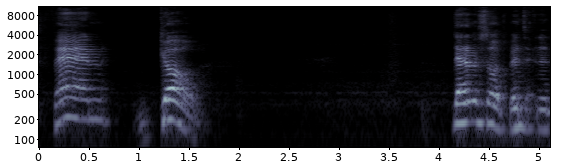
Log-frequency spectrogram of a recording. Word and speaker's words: Van Gogh: gogh it's van gogh no they're saying it wrong everyone says it wrong it's fan go that was so expensive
